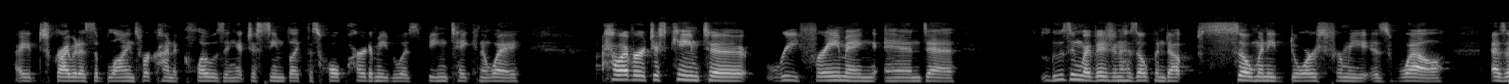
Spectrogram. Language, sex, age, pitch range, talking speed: English, female, 20-39, 160-180 Hz, 180 wpm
